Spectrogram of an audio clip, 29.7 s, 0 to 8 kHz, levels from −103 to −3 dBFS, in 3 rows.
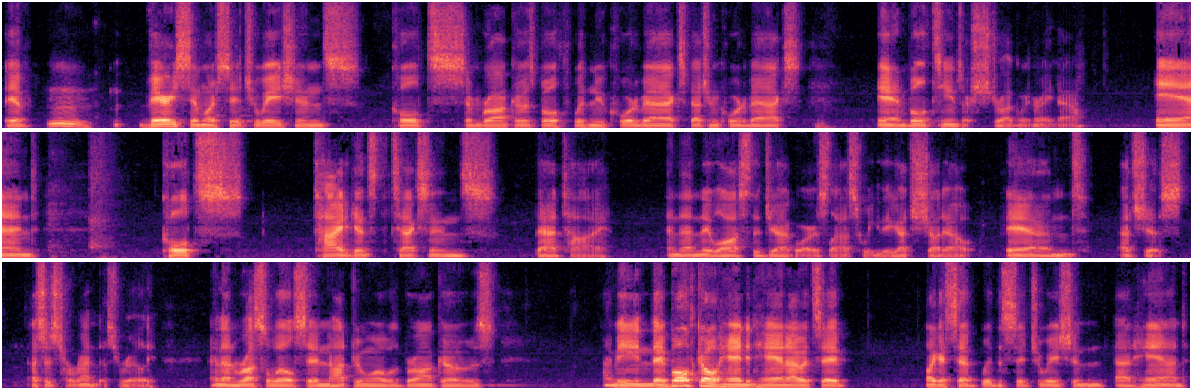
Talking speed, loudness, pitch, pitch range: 155 wpm, -24 LUFS, 95 Hz, 85-100 Hz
